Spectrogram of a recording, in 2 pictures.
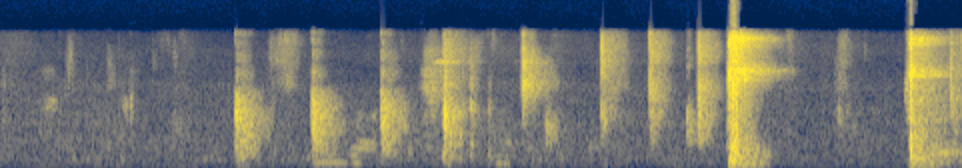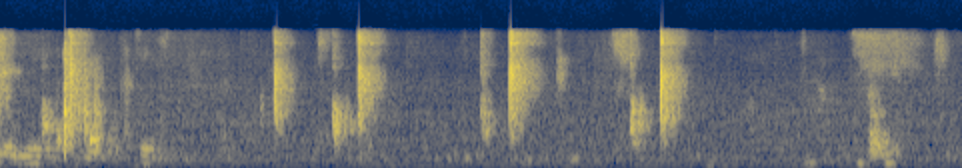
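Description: Table tennis ball clicking on the table and bats in a small hall, a quick run of light ticks about three a second, with two louder knocks in the middle.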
